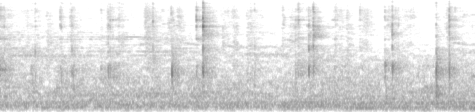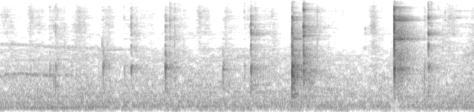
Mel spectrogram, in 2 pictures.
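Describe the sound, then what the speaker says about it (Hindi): A spoon clinks and scrapes faintly against a bowl while chili pickle paste is stirred together with vinegar, with soft irregular taps and light wet stirring, quiet and close, with no talking. "इसको हम हल्का सा मिक्स करके पेस्ट बनाते हैं।"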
